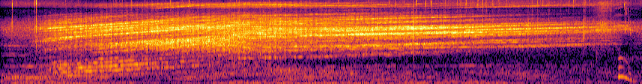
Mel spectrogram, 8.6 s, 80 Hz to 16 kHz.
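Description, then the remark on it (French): A loud, sustained engine roar with a rising, whining tone sweeping upward, like a rocket blasting off, holding steady for several seconds before easing slightly and ending with a brief thump. “Attention au départ, ignition sequence started. 3, 2, 1.”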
